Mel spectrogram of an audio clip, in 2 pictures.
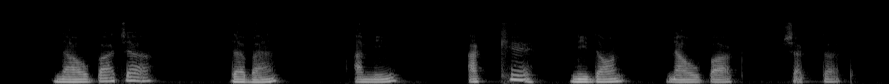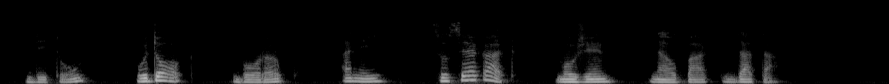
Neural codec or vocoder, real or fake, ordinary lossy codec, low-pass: codec, 16 kHz, 0.4 kbps, LongCat-Audio-Codec; fake; none; 7.2 kHz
